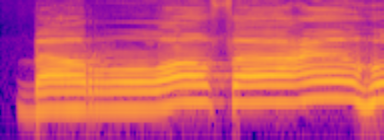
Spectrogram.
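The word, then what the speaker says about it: بل رفعه: Jadi lam ini kita tinggalkan saja. Jadi cara membacanya, barrafa'ahu Allahu ilaih. Barra.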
